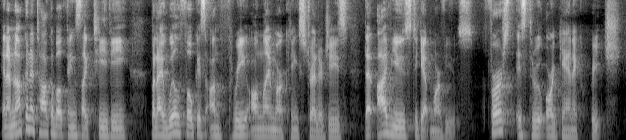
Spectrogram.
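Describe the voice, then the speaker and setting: A male video marketing presenter reads a scripted tutorial smoothly off a teleprompter, his voice at an ordinary middle pitch. He moves through each point at normal speed with few pauses, in a clear, structured and upbeat way.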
